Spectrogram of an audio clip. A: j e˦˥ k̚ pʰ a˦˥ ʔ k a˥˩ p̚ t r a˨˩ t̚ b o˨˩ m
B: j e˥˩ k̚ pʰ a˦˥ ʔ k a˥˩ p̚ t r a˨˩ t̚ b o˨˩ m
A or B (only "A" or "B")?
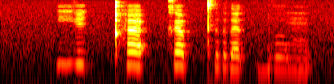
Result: B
